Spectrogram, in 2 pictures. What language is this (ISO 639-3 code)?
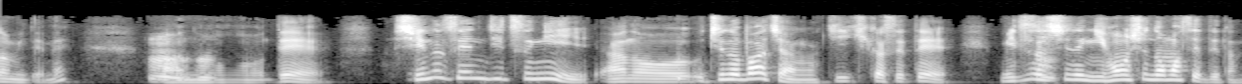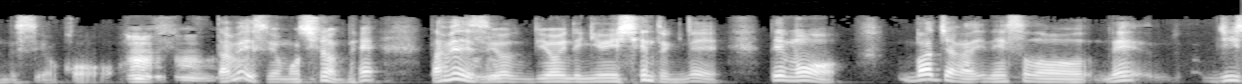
jpn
